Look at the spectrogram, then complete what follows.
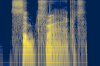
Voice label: "subtract", British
